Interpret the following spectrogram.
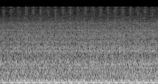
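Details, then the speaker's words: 1988 Club Car golf cart, 8.5 hp Kawasaki engine, barn find; governor spring trashed, spark checker still fitted; steady low thrum with an even beat, no misfires or rattles, idling cleanly and running well. "wow runs good this thing has a lot of issues related to um the governor"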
